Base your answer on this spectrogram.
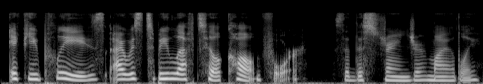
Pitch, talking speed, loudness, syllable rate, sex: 215 Hz, 185 wpm, -18 LUFS, 4.4 syllables/s, female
